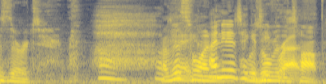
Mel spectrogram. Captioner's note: sighs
